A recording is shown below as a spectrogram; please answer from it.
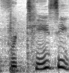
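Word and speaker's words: Fratesi: The Fratese Grocery and Service Station, I pronounce that right?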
